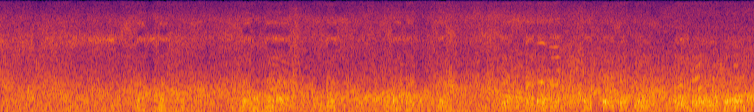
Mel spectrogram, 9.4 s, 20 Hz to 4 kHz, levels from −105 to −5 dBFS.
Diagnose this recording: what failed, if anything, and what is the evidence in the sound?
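Sound chopped by the voice detector, at the call-processing stage: from 0.00 to 3.34 s, 3.62 to 6.72 s and 7.00 to 8.66 s, about 3.0, 2.5 and 1.0 s are comfort noise. The waveform shows flat, even noise blocks between bursts, likely from sender-side voice detection gating.

Sound dropped by the voice detector, also call processing: at 8.98 to 9.06 s and 9.32 s to the end, the sound becomes smooth noise, band-limited to 4 kHz like the G.711 path.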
